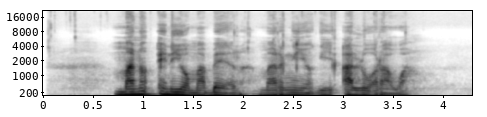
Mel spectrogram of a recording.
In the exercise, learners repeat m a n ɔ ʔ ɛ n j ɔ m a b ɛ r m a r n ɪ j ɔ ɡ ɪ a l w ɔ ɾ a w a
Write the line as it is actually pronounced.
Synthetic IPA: m a n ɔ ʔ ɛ n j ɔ m a b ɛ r m a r ŋ ɪ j ɔ ɡ ɪ a l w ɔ ɾ a w a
